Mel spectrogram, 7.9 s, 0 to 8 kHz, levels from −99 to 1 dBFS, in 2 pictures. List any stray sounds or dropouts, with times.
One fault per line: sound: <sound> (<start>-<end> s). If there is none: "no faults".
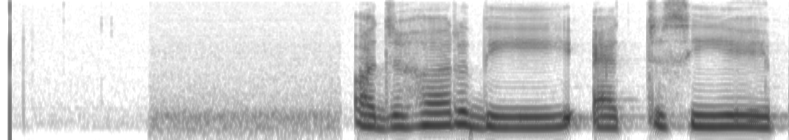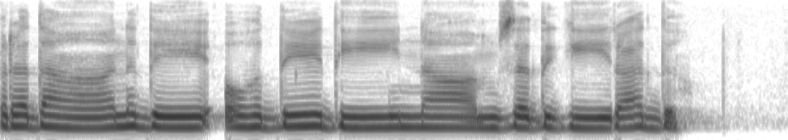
no faults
